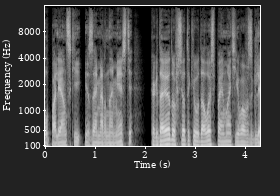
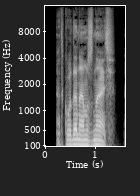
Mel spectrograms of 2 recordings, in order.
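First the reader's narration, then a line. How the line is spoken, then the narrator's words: Snapping retort. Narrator (Russian): огрызнулся Полянский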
